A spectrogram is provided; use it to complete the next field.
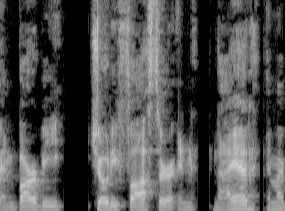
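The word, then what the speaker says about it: Nyad: Purple America Ferrera and Barbie jod Foster and NAD am I pronouncing that correctly yep yep and then deine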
